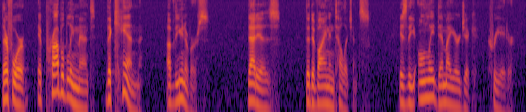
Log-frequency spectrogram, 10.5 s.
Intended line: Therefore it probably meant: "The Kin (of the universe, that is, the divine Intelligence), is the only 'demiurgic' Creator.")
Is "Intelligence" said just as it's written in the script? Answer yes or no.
yes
